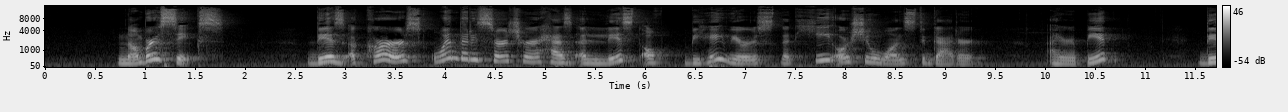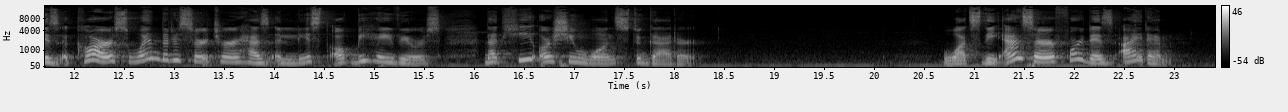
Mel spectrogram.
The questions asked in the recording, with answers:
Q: What's the answer for this item?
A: It's letter B, observation.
